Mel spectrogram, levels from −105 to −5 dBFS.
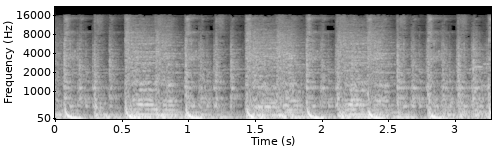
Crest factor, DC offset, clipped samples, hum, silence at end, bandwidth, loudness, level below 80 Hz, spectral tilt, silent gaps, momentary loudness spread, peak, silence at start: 12 dB; under 0.1%; under 0.1%; none; 0 s; 16.5 kHz; -17 LUFS; -22 dBFS; -5 dB/octave; none; 3 LU; -4 dBFS; 0 s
